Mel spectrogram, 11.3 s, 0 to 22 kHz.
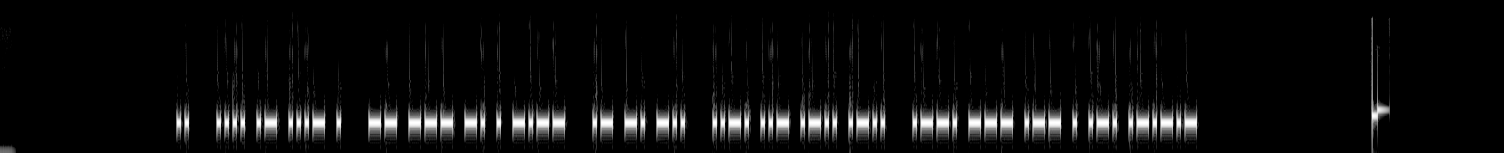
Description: Morse code, heard as a keyed tone, about 40 wpm, 700 Hz. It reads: I HAVE MONEY AND FULL POWER.
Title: Sentences from Top 1000 Words - Review Part 3 - 40wpm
